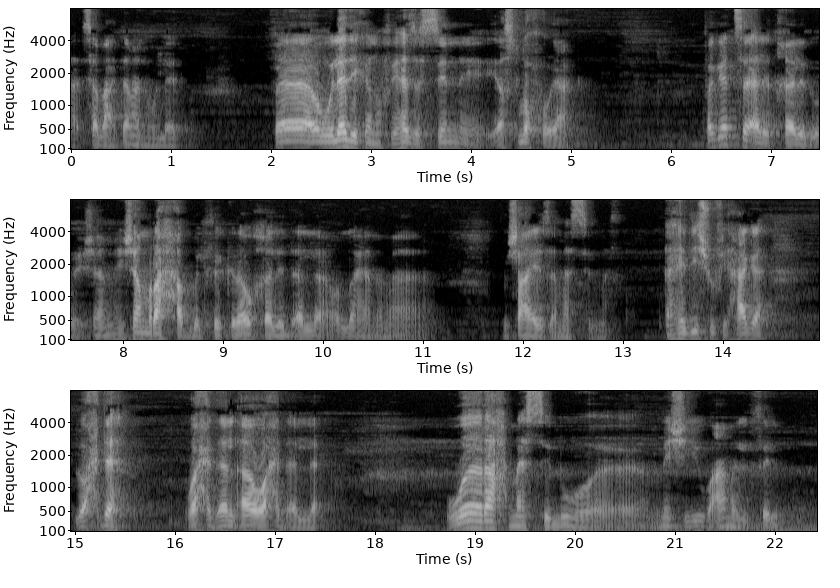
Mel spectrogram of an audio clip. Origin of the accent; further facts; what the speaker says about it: Egypt; والملاحظ عندنا في مصر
